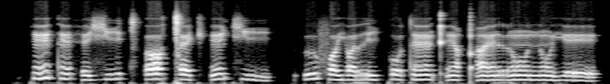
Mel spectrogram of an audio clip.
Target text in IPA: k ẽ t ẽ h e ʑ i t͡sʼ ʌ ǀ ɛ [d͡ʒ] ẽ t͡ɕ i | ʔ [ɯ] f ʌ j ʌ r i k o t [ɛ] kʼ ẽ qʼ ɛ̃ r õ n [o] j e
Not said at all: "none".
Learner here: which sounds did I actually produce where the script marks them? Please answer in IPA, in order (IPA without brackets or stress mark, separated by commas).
t͡ʃʼ, ɯ, ɛ̃, õ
